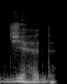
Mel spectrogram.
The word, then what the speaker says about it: jihad: Mais en toute vérité effectivement la prononciation exacte c'est diad parce que c'est un jim, c'est pas J. D'accord ? Donc on dit dihad.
